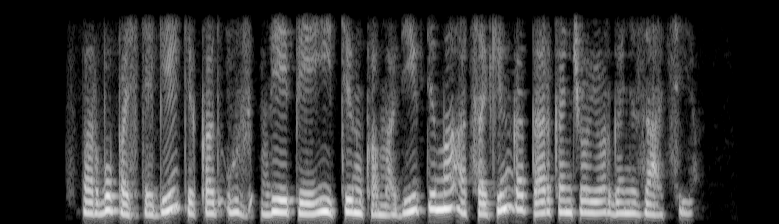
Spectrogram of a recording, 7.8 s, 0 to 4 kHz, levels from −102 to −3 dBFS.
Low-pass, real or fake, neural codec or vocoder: 3.6 kHz; real; none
